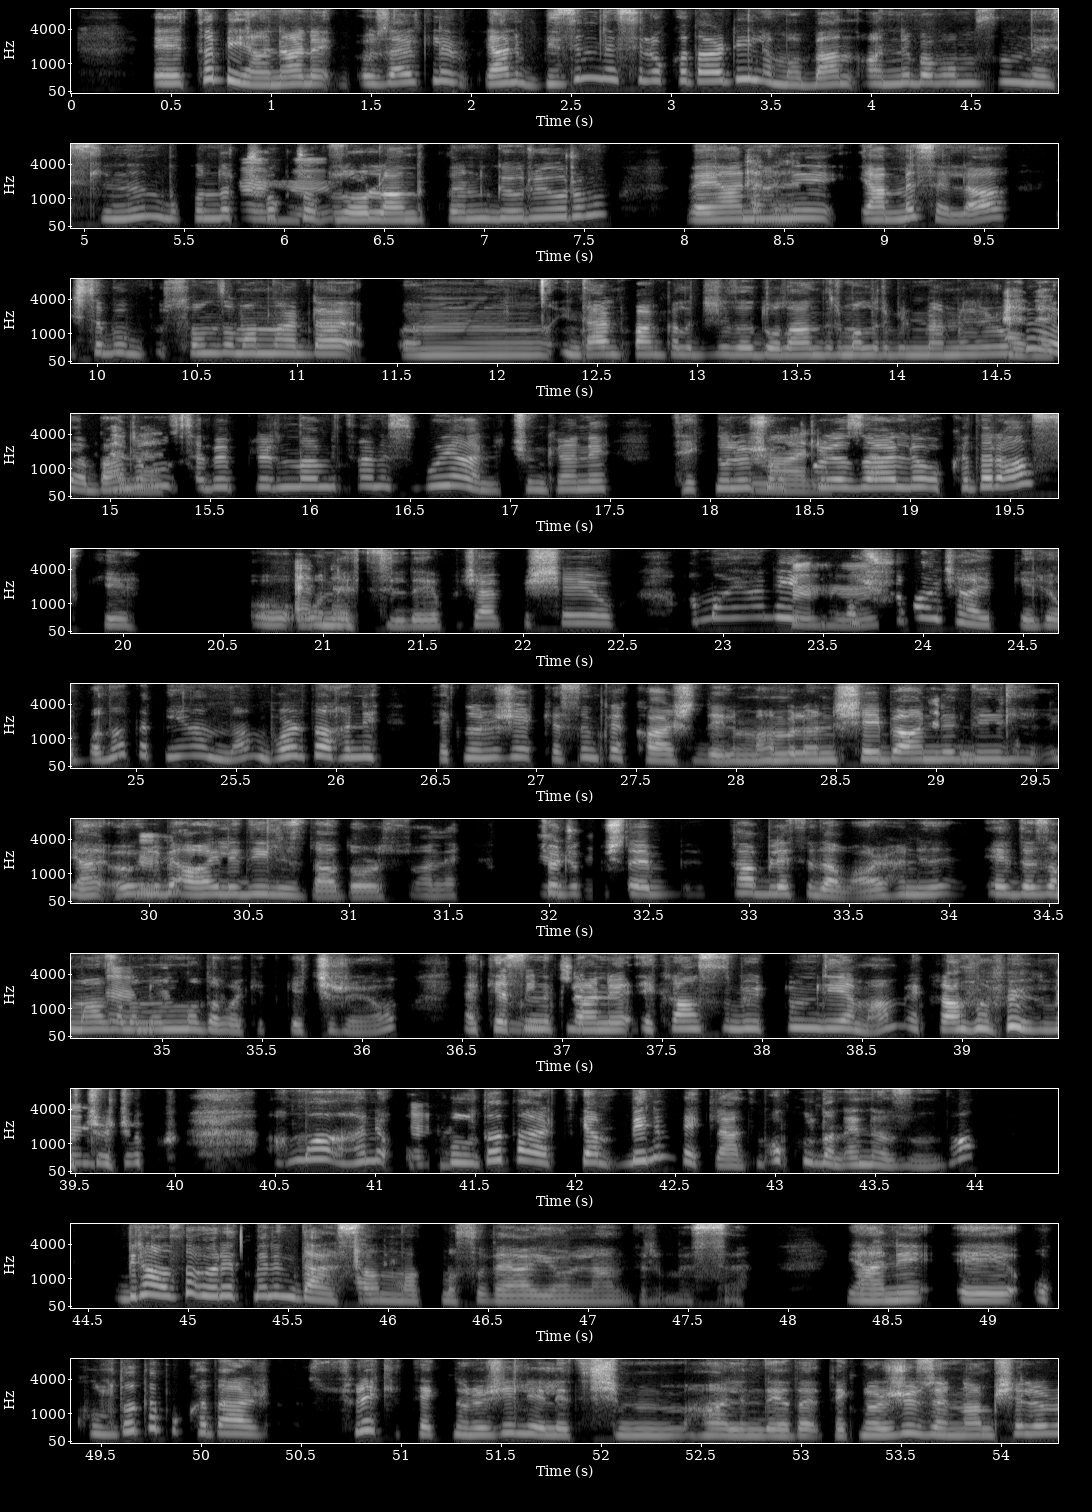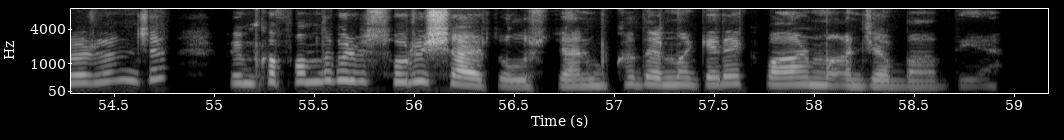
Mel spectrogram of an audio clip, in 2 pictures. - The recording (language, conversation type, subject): Turkish, unstructured, Eğitimde teknoloji kullanımı sence ne kadar önemli?
- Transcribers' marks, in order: tongue click; other background noise; tapping; laughing while speaking: "Ekranla büyüdü bu çocuk"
